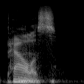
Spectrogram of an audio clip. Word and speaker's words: Paulus: That's just what, how you pronounce it in Greek, Paulus.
